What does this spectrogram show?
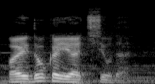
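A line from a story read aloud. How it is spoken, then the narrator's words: Muttered. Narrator (Russian): пробурчал я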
